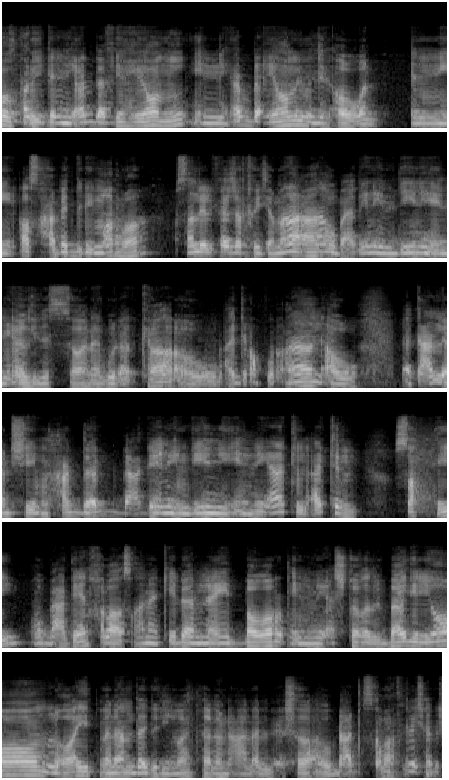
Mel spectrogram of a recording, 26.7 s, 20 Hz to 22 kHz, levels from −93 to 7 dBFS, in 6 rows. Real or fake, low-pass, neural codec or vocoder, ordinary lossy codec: fake; 9.9 kHz; codec, 44.1 kHz, 1.7 kbps, Pupu-Codec; none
